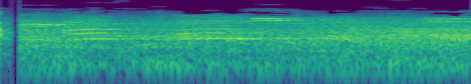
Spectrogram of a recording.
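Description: Indoor volleyball match sound in a large echoing gym: voices of players and spectators, with short high squeaks, typical of shoes on the court. The sound drops out briefly at the very start.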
